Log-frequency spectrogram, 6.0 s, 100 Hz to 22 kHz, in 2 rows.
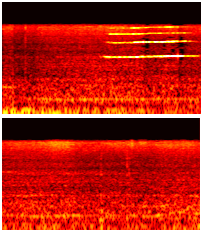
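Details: Audi S4 B8 braking on the Domberg hill in Bamberg in low outside temperature: a shrill, high squeal rises over the rumble as the car slows; extreme brake squeal.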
